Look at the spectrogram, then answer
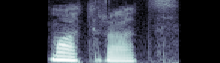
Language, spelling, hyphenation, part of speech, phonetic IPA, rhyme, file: Hungarian, matrac, mat‧rac, noun, [ˈmɒtrɒt͡s], -ɒt͡s, Hu-matrac.ogg
- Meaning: 1. mattress 2. ellipsis of gumimatrac (“lilo, [inflatable] air mattress”)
